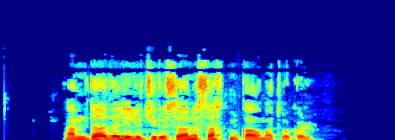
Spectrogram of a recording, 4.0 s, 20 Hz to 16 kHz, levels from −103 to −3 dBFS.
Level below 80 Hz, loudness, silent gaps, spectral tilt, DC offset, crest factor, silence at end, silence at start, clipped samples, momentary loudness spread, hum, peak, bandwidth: -58 dBFS; -15 LUFS; none; -5.5 dB/octave; under 0.1%; 16 dB; 0.8 s; 0.65 s; under 0.1%; 13 LU; none; 0 dBFS; 9.6 kHz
